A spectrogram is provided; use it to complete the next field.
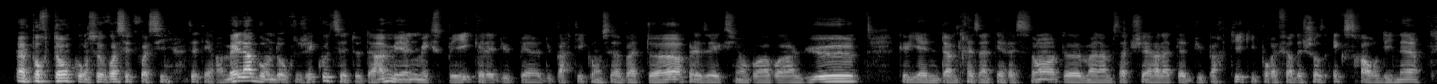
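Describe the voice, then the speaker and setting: A man speaks at a medium pitch and a fairly quick pace, with ordinary pitch variation. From Belgium. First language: Dutch (speaking French). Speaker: anthropologist and video blogger. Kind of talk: personal video commentary. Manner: hesitant, many fillers.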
